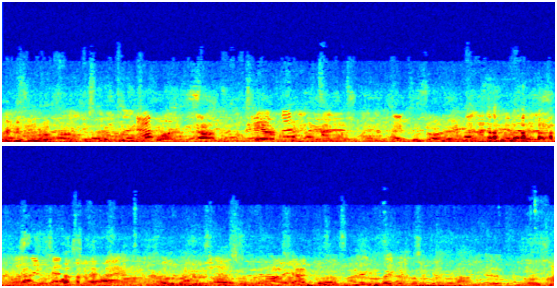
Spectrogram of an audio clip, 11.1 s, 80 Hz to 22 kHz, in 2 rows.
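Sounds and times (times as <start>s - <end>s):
quiet indistinct chatter: 0.0s - 11.0s.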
